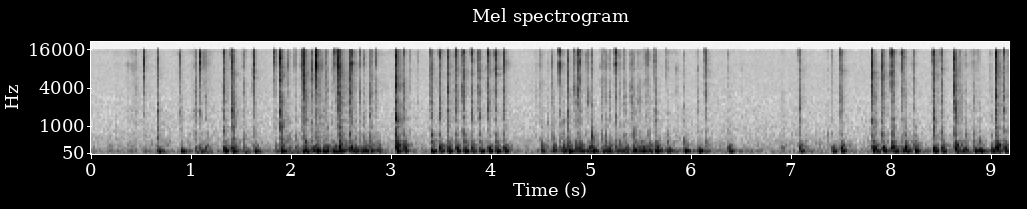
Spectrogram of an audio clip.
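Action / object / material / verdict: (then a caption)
tap / laptop keyboard with plastic keys / plastic / none. Two hands with long nails type steadily on the black plastic chiclet keyboard of a grey laptop, making quick, soft taps with a low thud and a bright click. The typing comes in dense bursts broken by short pauses, and each tap dies away almost at once.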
